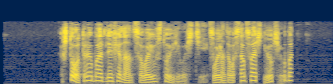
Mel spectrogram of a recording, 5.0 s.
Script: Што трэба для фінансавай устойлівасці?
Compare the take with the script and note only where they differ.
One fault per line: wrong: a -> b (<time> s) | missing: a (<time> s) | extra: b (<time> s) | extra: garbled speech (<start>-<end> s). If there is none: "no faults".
extra: garbled speech (3.1-4.4 s)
